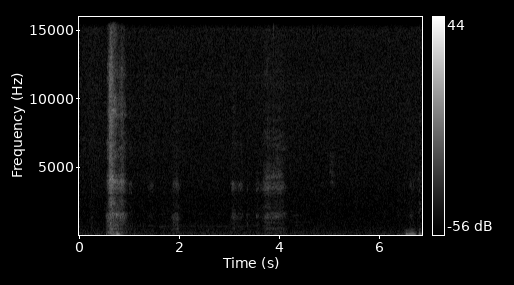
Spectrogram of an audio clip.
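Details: Golden Retriever Lulu asleep indoors, dreaming of running: a sharp, breathy snort bursts out near the start, followed by quiet breathing and a soft human voice murmuring, then a second short snort at the end.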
